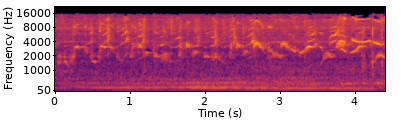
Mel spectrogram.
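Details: Two tame caged Chinese hwamei, kept three years and very lively, sing in competition. They pour out rich, rapid, varied whistled phrases that rise and fall, several notes a second, over a low hum and faint talk.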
